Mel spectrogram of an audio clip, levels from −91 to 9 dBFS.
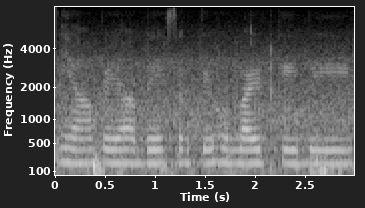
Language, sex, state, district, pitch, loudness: Hindi, female, Haryana, Rohtak, 195 Hz, -18 LUFS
